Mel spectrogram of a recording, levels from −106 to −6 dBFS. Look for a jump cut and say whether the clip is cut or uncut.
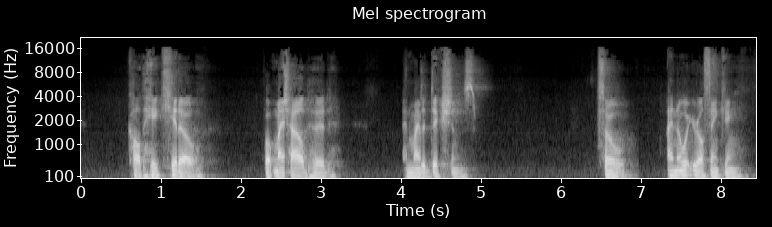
cut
